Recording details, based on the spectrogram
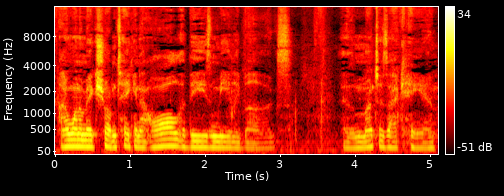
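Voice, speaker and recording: A man's voice: on the low side, level tone, normal speed. An American man chatting casually on a livestream as he works, talking to viewers in a folksy, slangy way. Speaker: plant vlogger hosting a livestream. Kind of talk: casual livestream chat while working. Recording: clear background noise with room ambience.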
